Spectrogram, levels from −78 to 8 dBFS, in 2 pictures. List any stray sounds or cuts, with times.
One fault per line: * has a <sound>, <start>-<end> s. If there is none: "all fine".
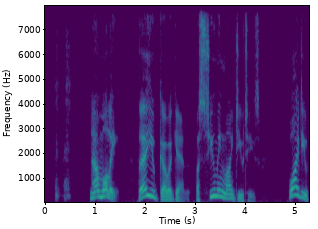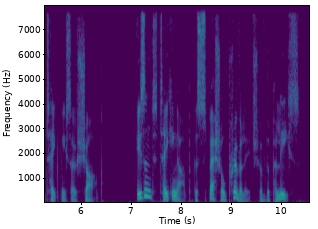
* has a sniff, 0.2-0.6 s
